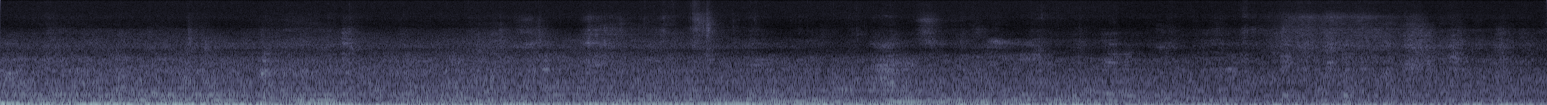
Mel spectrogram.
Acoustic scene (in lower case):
bus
